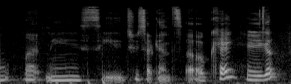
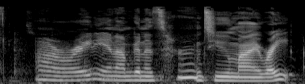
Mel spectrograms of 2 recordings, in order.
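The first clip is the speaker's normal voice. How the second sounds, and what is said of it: Voice cracks mid-sentence. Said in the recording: “I don't know why my voice cracked like that”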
